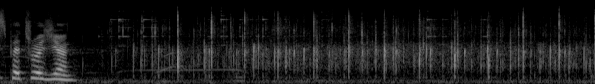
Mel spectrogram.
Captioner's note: applause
